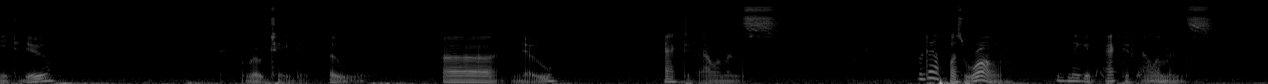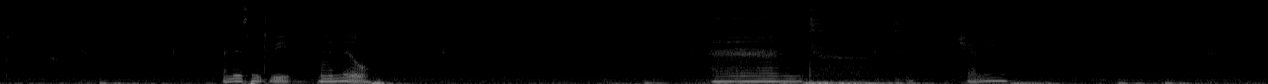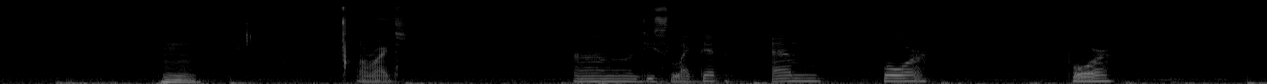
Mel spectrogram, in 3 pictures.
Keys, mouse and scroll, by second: 1.3-3.1 drag, 1.9 KP_7, 2.7 r, 4.9-7.3 drag, 6.9 r, 8.7-10.8 middle drag, 9.3 g, 10.0 r, 10.9 click, 11.1 g, 13.3-16.4 middle drag, 13.7 b, 16.4 click, 17.2-19.4 middle drag, 19.1 KP_1, 19.7 middle click, 20.3-21.8 drag, 21.6 s, 22.4-24.2 drag, 23.9 z, 24.4 z, 26.1 ctrl+z, 27.8 KP_1, 29.3-30.9 middle drag, 29.5 b, 31.6-33.8 right drag, 33.0 m, 33.8 click, 35.8-37.9 drag, 37.9 s.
